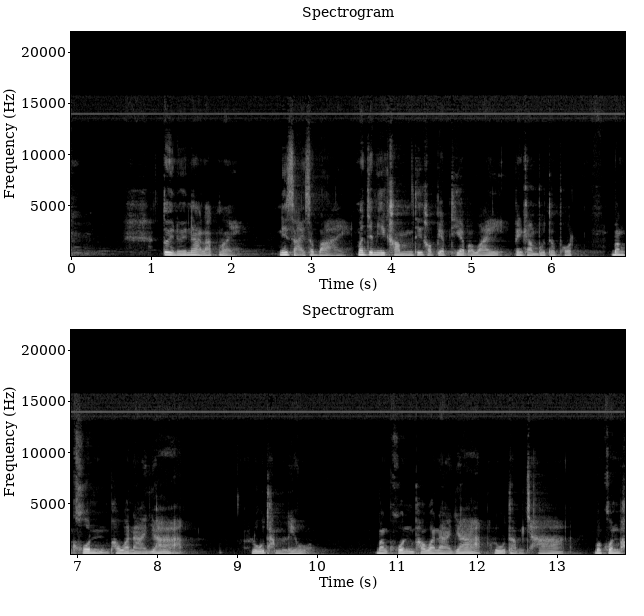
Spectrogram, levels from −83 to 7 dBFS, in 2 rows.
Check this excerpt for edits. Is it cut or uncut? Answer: cut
